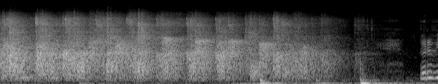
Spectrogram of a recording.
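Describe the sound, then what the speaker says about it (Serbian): A book-launch audience for Nele Karajlić's novel Solunska 28 gives a warm, dense round of applause that fills the room for several seconds before thinning out into a few scattered claps and thumps. "molim vas za jedan topli aplauz"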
